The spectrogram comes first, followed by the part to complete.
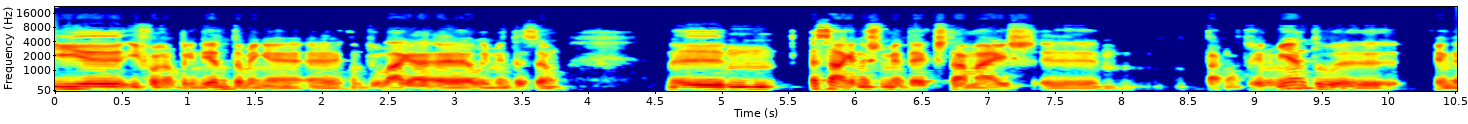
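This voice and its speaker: An ordinary speaking voice from a man, fairly low-pitched, with ordinary pitch variation and a fairly slow pace. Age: 40s. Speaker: athletics coach, former international runner. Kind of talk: panel discussion.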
